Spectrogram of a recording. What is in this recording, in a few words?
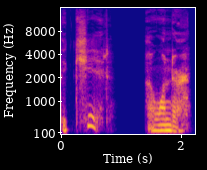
Adult Op, en; New War; Transference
